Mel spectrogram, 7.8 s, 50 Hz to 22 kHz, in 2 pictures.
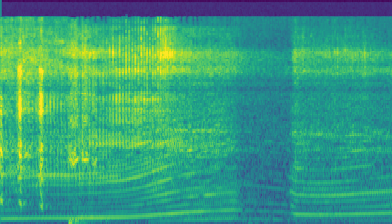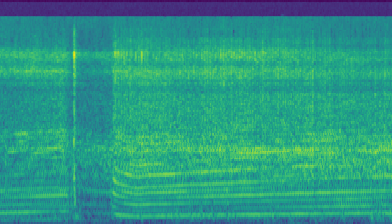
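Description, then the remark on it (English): A BMW 318ti compact car's engine revs hard and climbs in pitch, dropping briefly at two gear changes before pulling up again. It is loud, with no voices. “This is one of the best sounding cars I've ever heard. It's going to be his compact.”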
